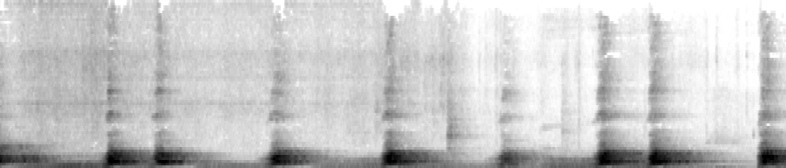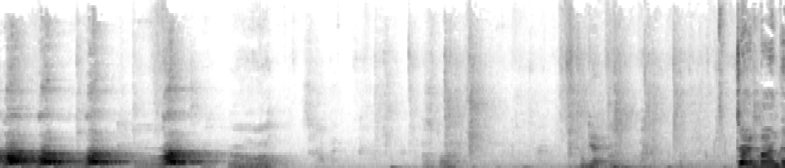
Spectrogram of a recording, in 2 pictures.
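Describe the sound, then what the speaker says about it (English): A dog barks repeatedly in spaced bursts, close and loud, through the first ten seconds before going quiet, with a person talking briefly near the end. "She's being That's a dog."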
